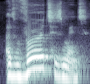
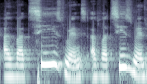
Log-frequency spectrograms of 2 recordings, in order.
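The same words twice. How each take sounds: First: Advertisement, with the stress on VER; stress on second syllable. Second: Advertisement with stress on the tize, said ad-ver-TIZE-ment; advertisement, the common Nigerian way with the stress moved late; Nigerian pronunciation. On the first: Teacher modelling the correct stress for students. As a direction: say Advertisement as ad-VER-tis-ment. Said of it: "it becomes advertisement". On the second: Teacher imitating the typical Nigerian wrong stress. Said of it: "a typical Nigerian pronunciation". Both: Shown as a demonstration.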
